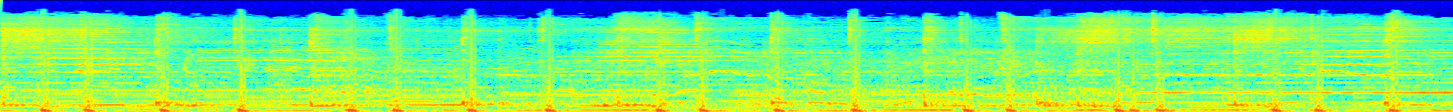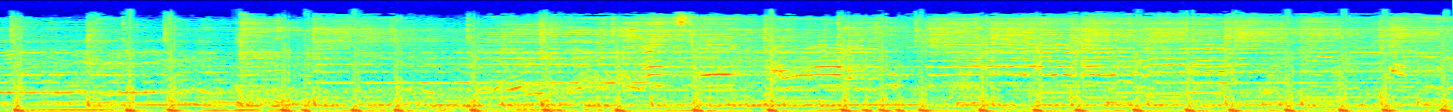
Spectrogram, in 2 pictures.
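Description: Live band playing Thai ramwong dance music, with held melody notes over a steady drum beat.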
